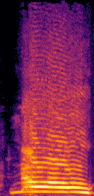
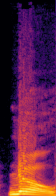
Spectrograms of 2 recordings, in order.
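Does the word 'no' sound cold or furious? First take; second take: furious; cold. First: The no is said in a furious, heated tone. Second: The no is said in a cold, icy tone. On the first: The refusal is openly enraged. "And then above that is" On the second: The refusal is controlled but contemptuous. "the next level up is that cold, like"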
